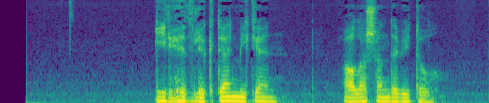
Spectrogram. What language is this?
Bashkir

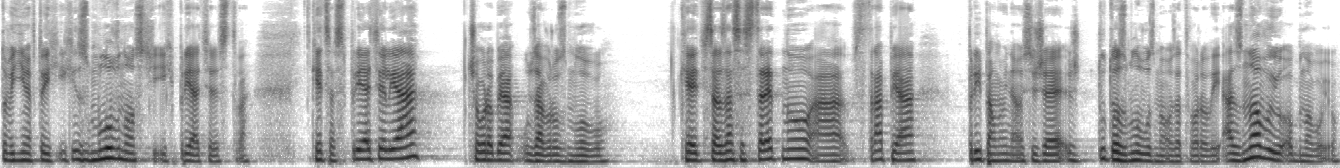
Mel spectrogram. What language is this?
Slovak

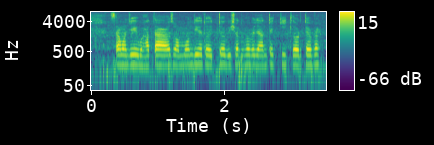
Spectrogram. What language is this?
Bangla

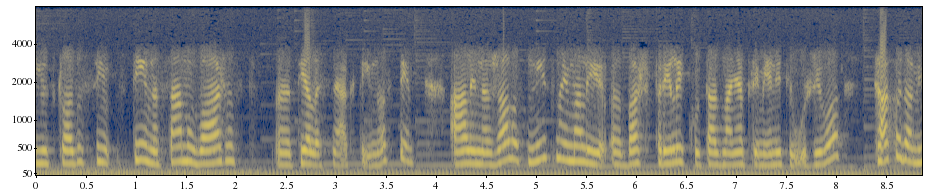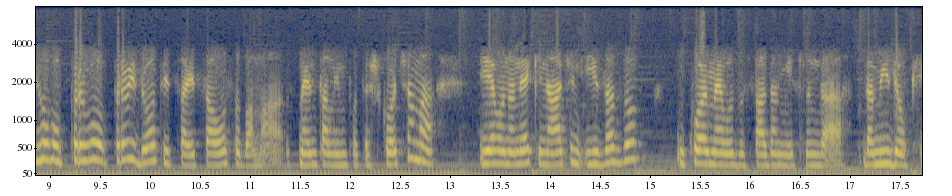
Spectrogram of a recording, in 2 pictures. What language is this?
Croatian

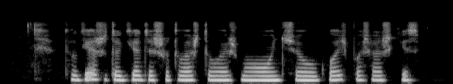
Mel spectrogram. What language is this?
Mari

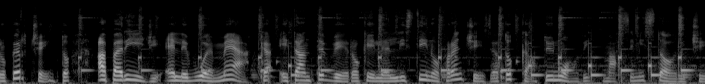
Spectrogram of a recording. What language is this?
Italian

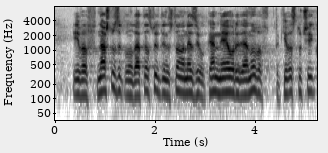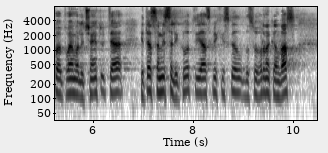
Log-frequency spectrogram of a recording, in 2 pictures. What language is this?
Bulgarian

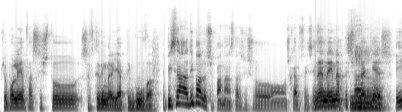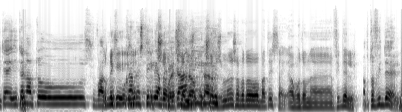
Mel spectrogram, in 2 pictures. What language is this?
Greek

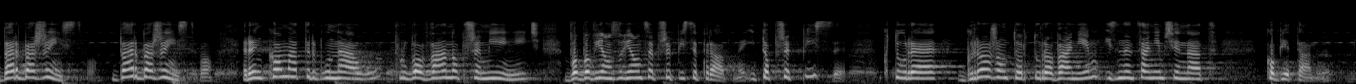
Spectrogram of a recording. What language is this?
Polish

